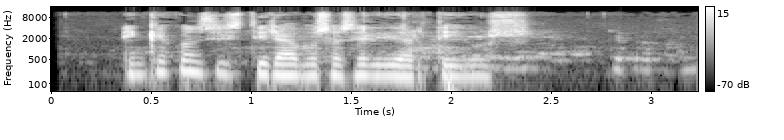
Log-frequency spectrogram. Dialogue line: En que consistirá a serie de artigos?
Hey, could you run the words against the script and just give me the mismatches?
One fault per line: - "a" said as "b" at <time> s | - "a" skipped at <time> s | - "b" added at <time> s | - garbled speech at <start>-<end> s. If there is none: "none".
- "vosa" added at 1.3 s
